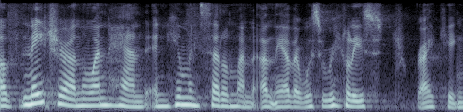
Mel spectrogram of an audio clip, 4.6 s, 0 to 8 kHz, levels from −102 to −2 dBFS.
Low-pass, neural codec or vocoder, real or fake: 7.2 kHz; none; real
